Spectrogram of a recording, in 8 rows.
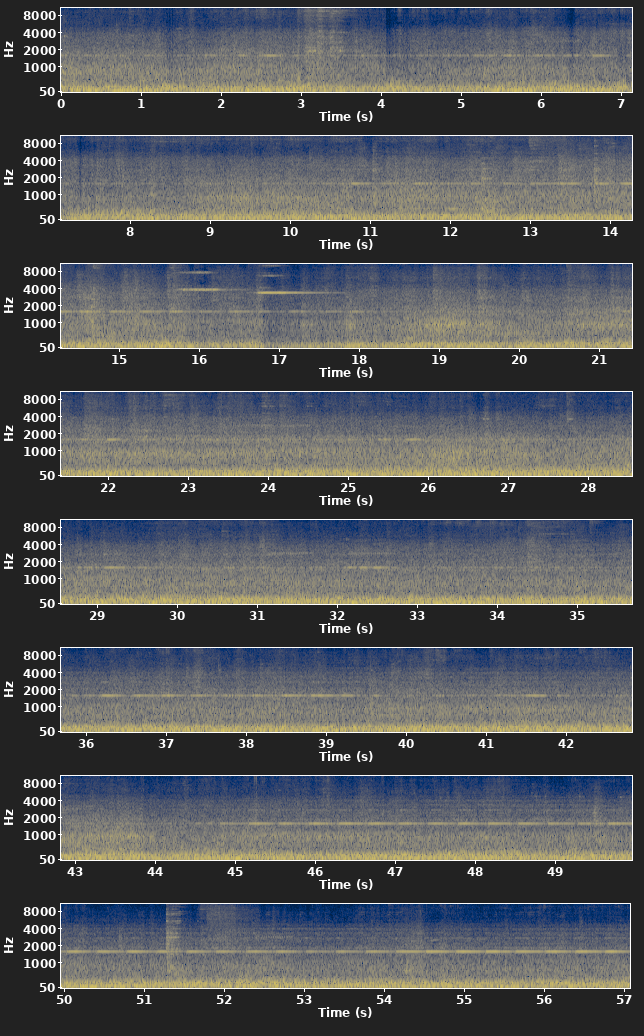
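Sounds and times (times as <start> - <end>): train cars rumbling on rails: 0.0 - 57.0
high wheel squeal: 10.6 - 18.2, 30.9 - 32.8, 44.8 - 57.0.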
